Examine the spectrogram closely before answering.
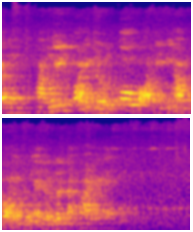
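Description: A man speaks through a loudspeaker in a large echoing hall.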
